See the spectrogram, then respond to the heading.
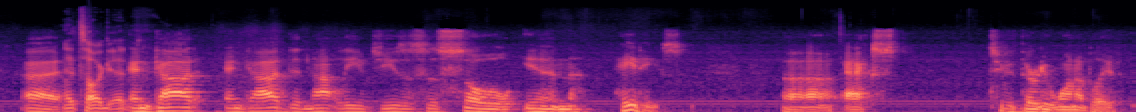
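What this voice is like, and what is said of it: Hoarse, strained voice. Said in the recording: “something's blooming ... I'm losing my voice”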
